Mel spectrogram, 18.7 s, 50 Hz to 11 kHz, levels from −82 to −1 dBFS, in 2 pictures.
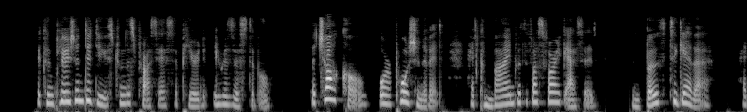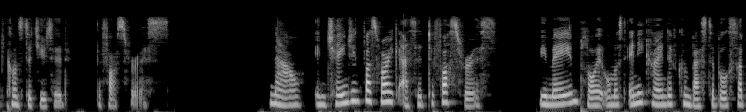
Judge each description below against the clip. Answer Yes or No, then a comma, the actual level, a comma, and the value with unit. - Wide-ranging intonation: No, average, 4.5 semitones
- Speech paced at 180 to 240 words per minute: No, average, 140 wpm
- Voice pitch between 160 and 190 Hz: No, high, 210 Hz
